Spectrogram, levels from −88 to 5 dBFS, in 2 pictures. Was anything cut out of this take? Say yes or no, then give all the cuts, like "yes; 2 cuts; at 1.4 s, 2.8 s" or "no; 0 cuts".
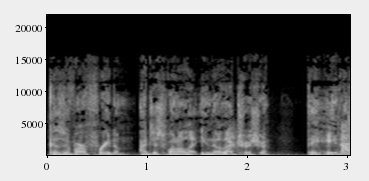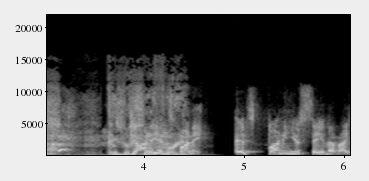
no; 0 cuts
